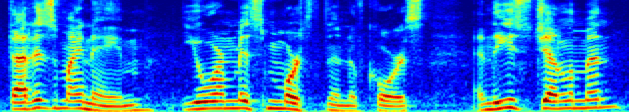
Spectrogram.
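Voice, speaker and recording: A man voicing a fidgety, anxious bald little man of thirty with a high, thin voice and fussy, overly polite manner. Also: lively intonation, normal speed, slight background noise.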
